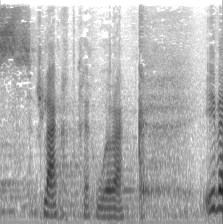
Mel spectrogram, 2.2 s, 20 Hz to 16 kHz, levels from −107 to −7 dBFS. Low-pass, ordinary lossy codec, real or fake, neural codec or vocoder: 14.4 kHz; none; real; none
